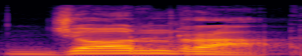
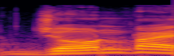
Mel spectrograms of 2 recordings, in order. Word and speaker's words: genre: तो ये याद रखिएगा आप, जॉनरा। जॉनरा यानी कि GENRE, जेनर नहीं बोलेंगे, जॉनरा। The correct pronunciation of this word is जॉनरा।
